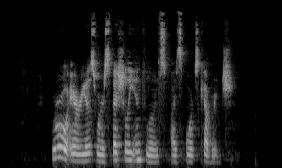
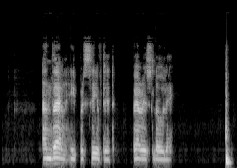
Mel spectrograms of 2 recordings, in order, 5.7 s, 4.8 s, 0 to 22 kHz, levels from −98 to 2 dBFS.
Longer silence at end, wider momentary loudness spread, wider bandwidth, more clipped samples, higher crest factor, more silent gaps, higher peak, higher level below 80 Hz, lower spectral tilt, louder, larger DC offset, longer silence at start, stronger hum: first, 1 s vs 0.15 s; second, 8 LU vs 14 LU; first, 16 kHz vs 8 kHz; neither; about the same, 20 dB vs 22 dB; neither; second, -18 dBFS vs 0 dBFS; second, -82 dBFS vs -58 dBFS; second, -2 dB/octave vs -5.5 dB/octave; second, -34 LUFS vs -21 LUFS; neither; first, 1.05 s vs 0.85 s; neither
